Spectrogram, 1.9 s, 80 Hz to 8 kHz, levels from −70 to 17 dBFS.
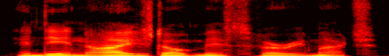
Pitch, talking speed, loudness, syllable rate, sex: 115 Hz, 185 wpm, -16 LUFS, 4.4 syllables/s, male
